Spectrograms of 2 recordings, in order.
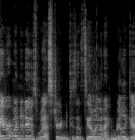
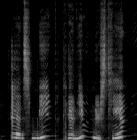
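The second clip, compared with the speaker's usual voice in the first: put-on squeaky voice; 7 semitones higher than usual. Trying a first line on request, unsure some words work: squeaky voice. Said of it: "run this first line for me in a squeaky voice".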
